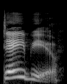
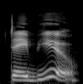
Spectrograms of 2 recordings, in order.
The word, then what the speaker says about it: debut: In British English, the word would be stressed on the first syllable. Debut. Debut. In American English, the stress would be on the second syllable. Debut.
